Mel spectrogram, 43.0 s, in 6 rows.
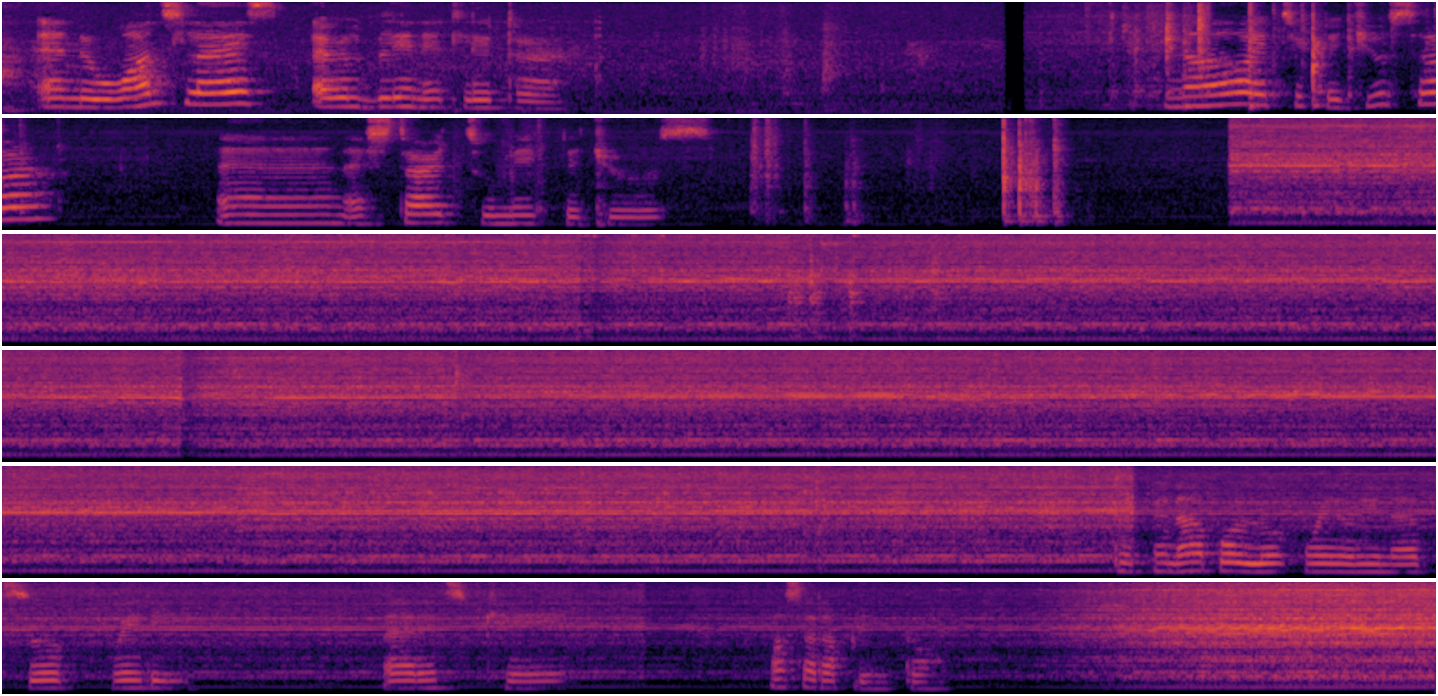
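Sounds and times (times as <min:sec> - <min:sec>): juicer motor hum and whine: 0:13.3 - 0:43.0.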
